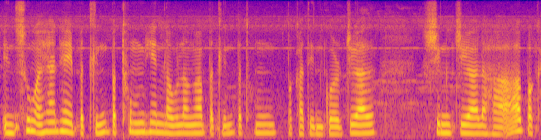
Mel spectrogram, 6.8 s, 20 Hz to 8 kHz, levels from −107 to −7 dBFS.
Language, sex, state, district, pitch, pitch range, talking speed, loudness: Mizo, female, Mizoram, Aizawl, 180 Hz, 170-190 Hz, 175 wpm, -19 LUFS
